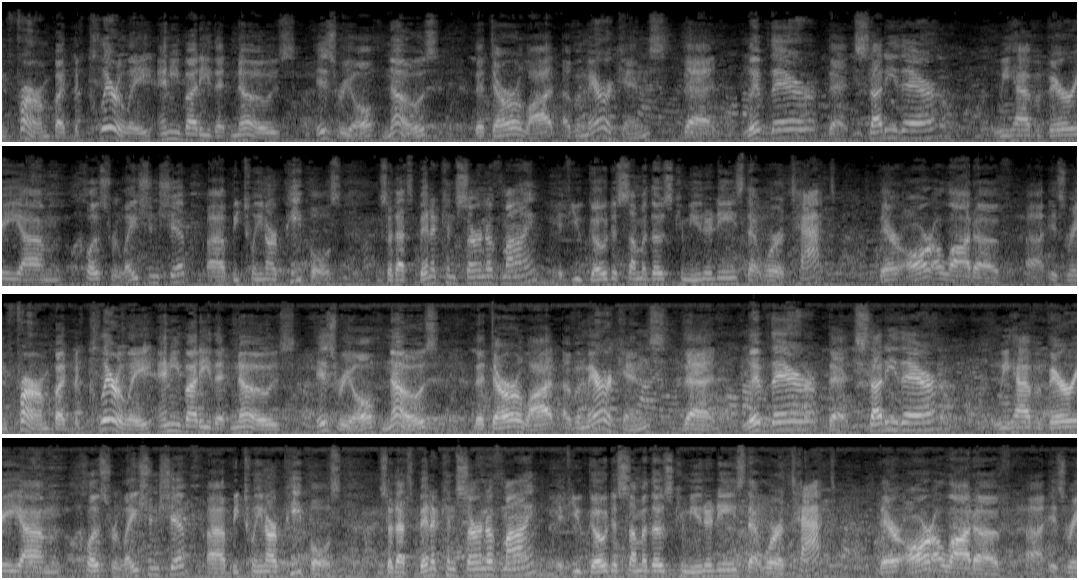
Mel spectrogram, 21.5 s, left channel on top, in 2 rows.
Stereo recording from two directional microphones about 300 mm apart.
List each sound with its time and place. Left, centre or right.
0.2 s speech: left
14.6 s speech: left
